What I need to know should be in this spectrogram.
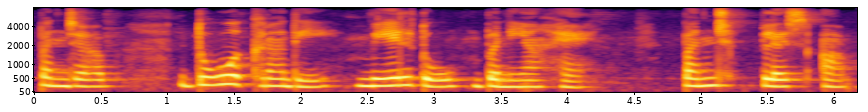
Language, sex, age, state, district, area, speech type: Punjabi, female, 18-30, Punjab, Gurdaspur, urban, spontaneous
